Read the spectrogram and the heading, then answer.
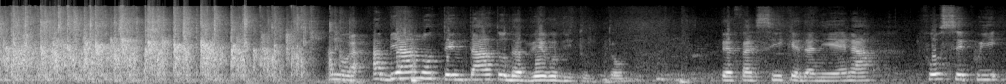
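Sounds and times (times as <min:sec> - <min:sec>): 
applause: 0:00.0 - 0:03.4
speech: 0:03.3 - 0:10.0.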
